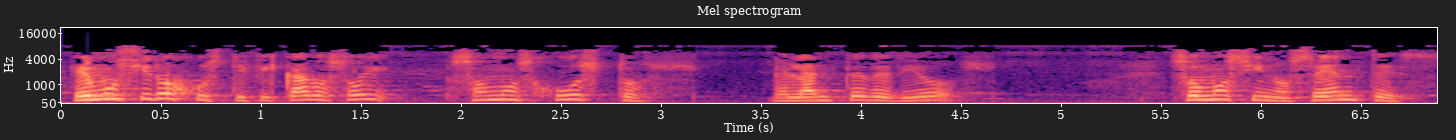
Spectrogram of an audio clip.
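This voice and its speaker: A man preaching a sermon in an earnest voice, reading scripture aloud with pauses and swelling to loud, emphatic stress. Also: sits high, slightly rough, dull audio. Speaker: pastor.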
